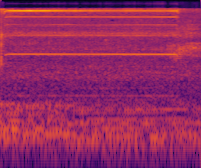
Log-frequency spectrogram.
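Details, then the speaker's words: Honda Beat ESP scooter after repair, ignition switched on: thin steady high fuel pump whine under low rumble cuts off cleanly after about three seconds, where before repair it ran continuously; normal fuel pump priming. "langsung sekitar tiga detik diamati ulangi lagi kita kontak lagi"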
